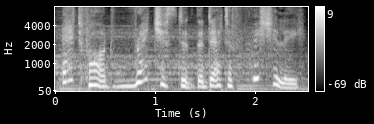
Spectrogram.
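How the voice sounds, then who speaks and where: An actress playing a determined, loyal young gentlewoman who gives advice in a video game, earnest and composed. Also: on the high side, huge pitch swings, normal speed, soft background music. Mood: practical, determined. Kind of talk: video game character acting.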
